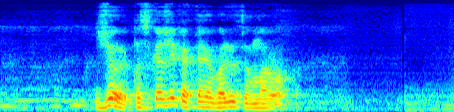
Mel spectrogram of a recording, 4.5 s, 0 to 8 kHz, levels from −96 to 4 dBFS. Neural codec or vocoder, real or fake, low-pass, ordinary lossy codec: autoencoder, 48 kHz, 32 numbers a frame, DAC-VAE, trained on Japanese speech; fake; 7.2 kHz; Opus, 64 kbps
